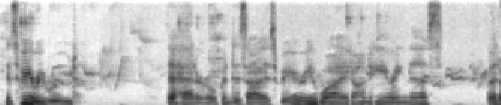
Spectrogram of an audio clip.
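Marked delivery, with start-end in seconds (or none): 0.1-1.0 louder, mildly stern reproof; some severity. A narrator's reading. Alice reproves the Hatter for personal remarks, mildly severe. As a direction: scold with a touch of severity. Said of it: "with some severity".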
